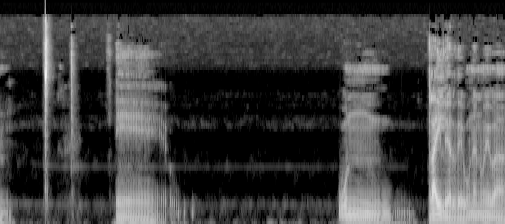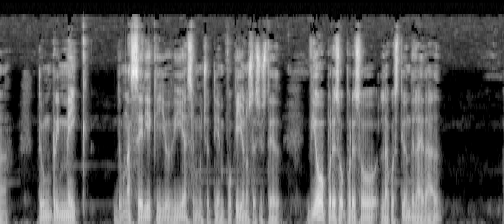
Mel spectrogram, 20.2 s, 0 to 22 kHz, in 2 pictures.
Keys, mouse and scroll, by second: 2.7 shift+click, 10.6-12.4 drag, 12.8 click, 14.0 click, 15.2 shift+click, 16.1 shift+middle click, 17.0 click, 19.0-20.1 drag.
